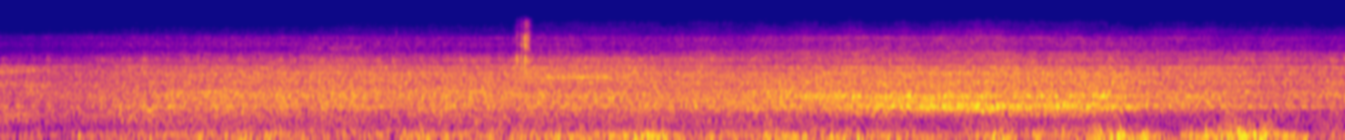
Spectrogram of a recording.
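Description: A fire hose sprays water with a steady hiss.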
